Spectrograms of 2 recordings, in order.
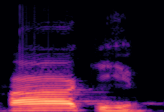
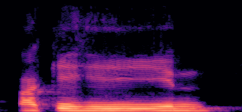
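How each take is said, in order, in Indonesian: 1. Vokal pertama dibaca panjang. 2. Vokal pertama dibaca pendek. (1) "Jadi fa-nya panjang"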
